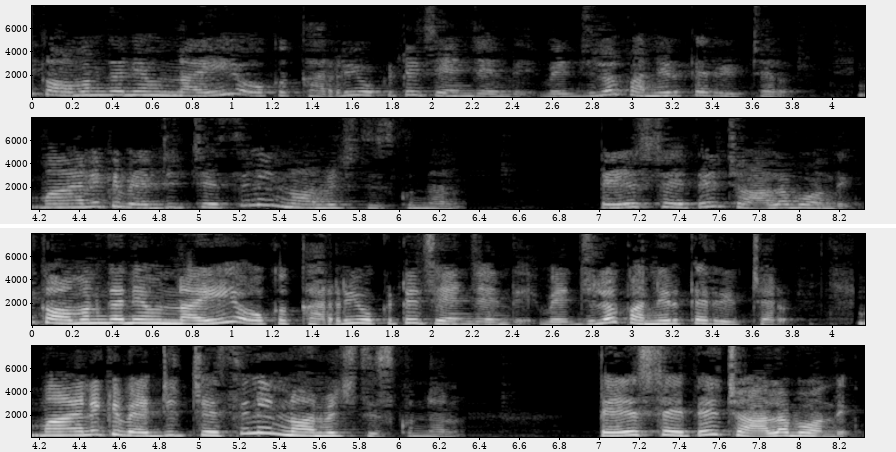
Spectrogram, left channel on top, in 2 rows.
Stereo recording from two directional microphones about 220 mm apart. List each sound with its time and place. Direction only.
0.0 s a woman's voice: 40° right (ahead or behind)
